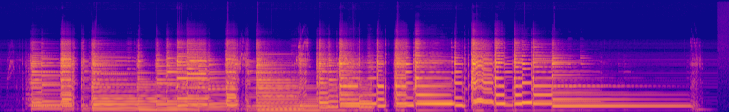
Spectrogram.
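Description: A distorted electric guitar with deliberately badly set intonation plays sustained chords and notes, loud and up front, ringing out and fading at the end.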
